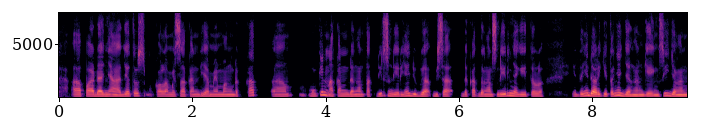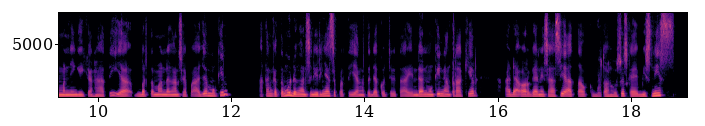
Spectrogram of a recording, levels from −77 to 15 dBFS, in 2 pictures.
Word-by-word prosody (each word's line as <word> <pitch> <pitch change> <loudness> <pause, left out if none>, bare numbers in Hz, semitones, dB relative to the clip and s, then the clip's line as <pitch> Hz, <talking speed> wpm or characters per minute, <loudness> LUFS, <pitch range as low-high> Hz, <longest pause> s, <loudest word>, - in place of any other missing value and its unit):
apa 170 -1 +1
adanya 155 -1 +4
aja, 180 +5 +1
terus 200 0 -1 0.2
kalau 150 0 -1
misalkan 150 0 -2
dia 150 - 0
memang 145 0 0
dekat, 225 +11 -5 0.2
eee, 150 0 -4 0.2
mu 240 -10 -11
mungkin 250 +8 +2
akan 175 -1 -3
dengan 150 -1 0
takdir 150 +6 -4
sendirinya 170 -3 0
juga 155 -4 +2
bisa 155 - -1 0.2
dekat 165 +1 -5
dengan 155 -2 0
sendirinya, 170 +5 +4
gitu, 145 -3 -1
loh. 130 - -3 0.4
Intinya 170 +7 +1
dari 165 - +2
kitanya 180 +6 +2
jangan 135 -1 +4
gengsi, 130 +9 0
jangan 140 -3 +5
meninggikan 135 -1 +1
hati, 165 - -6
ya, 130 - -2
berteman 145 -1 -1
dengan 140 0 +2
siapa 140 -2 -6
aja, 195 +1 0
mungkin 240 - -1 0.5
akan 185 -1 -6
ketemu 180 +6 +1
dengan 160 -3 +4
sendirinya, 145 +6 +2
seperti 140 -2 -5
yang 130 - -3
tadi 135 +1 -9
aku 135 0 -5
ceritain, 125 -1 -6
dan 150 +3 +2
mungkin 150 +5 +1
yang 155 - -1
terakhir, 140 +10 -3 0.5
ada 145 -1 0
organisasi 145 +3 +1
atau 140 -3 -2
kebutuhan 140 -3 -7
khusus 145 +7 -1
kayak 135 0 -1
bisnis, 185 - +1
150 Hz, 180 wpm, -23 LUFS, 140-170 Hz, 0.5 s, jangan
